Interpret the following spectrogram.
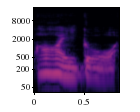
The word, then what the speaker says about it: Igor: It's pronounced Igor, actually.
